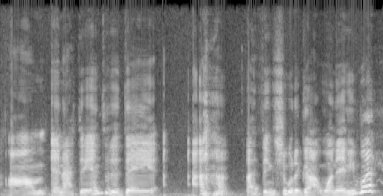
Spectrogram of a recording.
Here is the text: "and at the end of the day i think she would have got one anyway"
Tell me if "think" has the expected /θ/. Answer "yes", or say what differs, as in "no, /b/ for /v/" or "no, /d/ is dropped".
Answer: yes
